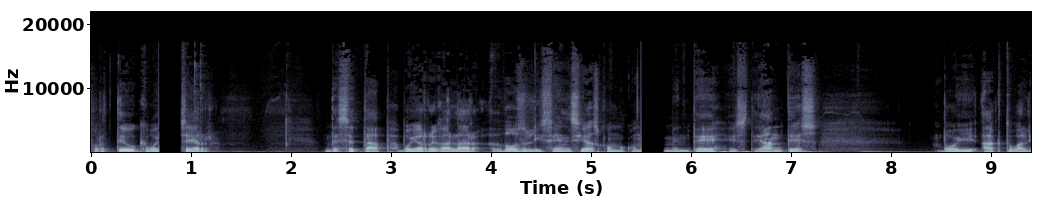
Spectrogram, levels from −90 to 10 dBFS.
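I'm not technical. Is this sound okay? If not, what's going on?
No. There is a stream reconnect at 0.68 to 0.92 s and another at 5.50 to 5.75 s, just after "regalar dos licencias como". Each time the connection dropped, the player went quiet for about a quarter second, reconnected, and picked up roughly a fifth of a second further on, so a small piece of the speech is skipped.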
